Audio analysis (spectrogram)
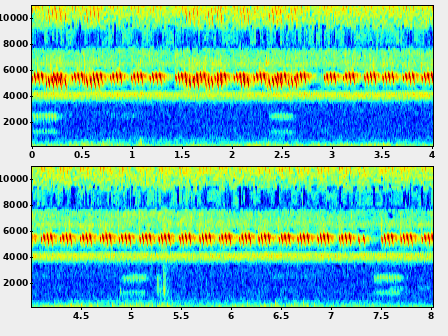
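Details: Insects chirp in a steady, high, shimmering trill on a moonlit night in tallgrass prairie at Konza Prairie near Manhattan, Kansas, over a low background rumble.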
